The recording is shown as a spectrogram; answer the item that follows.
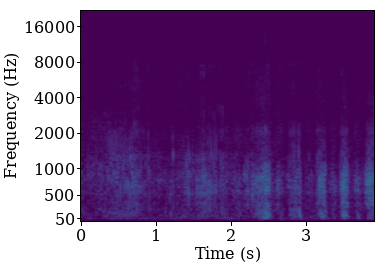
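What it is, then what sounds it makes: Leather jacket. A black smooth leather jacket of thin, flexible material is gripped, squeezed and scratched by long pink acrylic nails. Soft creaking and scraping rustles build into a series of short, muffled squeaks and crinkles, strongest around the low-mid range.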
